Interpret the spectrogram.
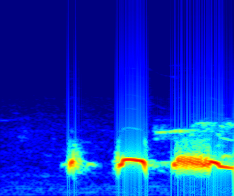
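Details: Spotted dove calling coo of the 'thổ pha đồng' voice type, played to prompt other doves to coo: a short opening note, an arched hooting note, then a long level buzzy coo, cut off mid-phrase.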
